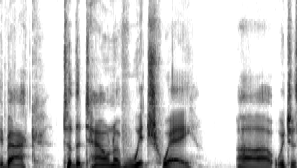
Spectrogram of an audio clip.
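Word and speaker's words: Wytch Way: on your way back to the town of which way uh which is spelled w-y-t-c-h way it's a wit which way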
